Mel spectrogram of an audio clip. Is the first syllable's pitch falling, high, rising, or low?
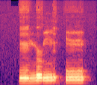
low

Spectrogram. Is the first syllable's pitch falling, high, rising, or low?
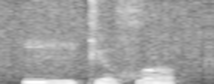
falling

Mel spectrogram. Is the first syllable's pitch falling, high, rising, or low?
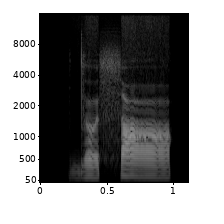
low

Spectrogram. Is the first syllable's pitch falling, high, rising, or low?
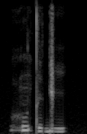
high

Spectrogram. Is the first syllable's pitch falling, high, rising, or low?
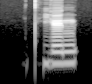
high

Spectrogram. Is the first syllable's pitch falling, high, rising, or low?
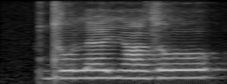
low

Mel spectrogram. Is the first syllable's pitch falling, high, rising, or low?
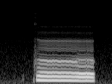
low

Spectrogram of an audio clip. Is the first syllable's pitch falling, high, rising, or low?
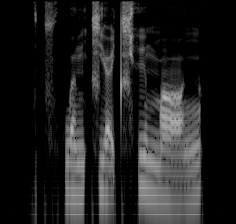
rising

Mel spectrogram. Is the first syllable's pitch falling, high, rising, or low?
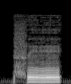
high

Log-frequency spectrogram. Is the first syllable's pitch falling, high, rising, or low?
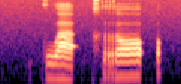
low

